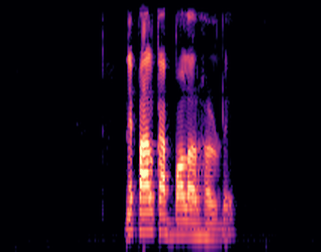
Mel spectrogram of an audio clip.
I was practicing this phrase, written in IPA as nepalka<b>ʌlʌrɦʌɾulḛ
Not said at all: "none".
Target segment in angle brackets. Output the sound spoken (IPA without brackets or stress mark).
b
